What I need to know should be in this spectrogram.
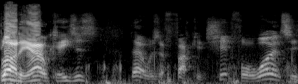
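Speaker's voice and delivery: very loud, high-pitched, badly done fake Australian accent. Imagining a man who tripped and fell into an accent: mock Australian accent. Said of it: "he tripped over and he stood up and went".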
